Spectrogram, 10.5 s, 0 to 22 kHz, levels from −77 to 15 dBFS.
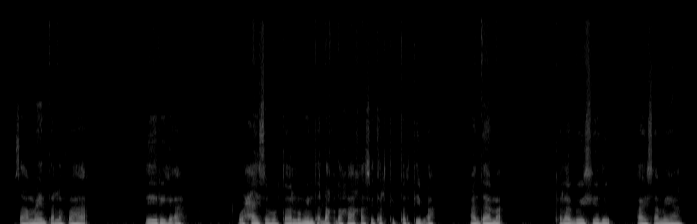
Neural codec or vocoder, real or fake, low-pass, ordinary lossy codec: none; real; 19.8 kHz; Opus, 24 kbps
